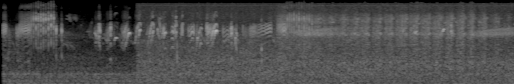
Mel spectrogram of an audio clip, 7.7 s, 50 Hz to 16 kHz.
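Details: Swallow young being fed in the nest, 21 June 2023: a burst of high chattering and buzzy begging cries, dense and overlapping, fading into a steady high hiss.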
